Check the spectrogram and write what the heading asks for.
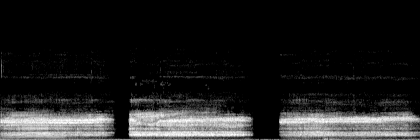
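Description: Spirit Halloween Billy Butcherson sidestepper animatronic playing a raspy, breathy sound effect through its speaker, three times, each about two seconds long with short pauses between.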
